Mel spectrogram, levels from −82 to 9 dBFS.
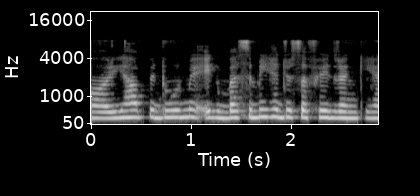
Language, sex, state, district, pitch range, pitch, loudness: Hindi, female, Maharashtra, Washim, 230-250 Hz, 245 Hz, -13 LUFS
